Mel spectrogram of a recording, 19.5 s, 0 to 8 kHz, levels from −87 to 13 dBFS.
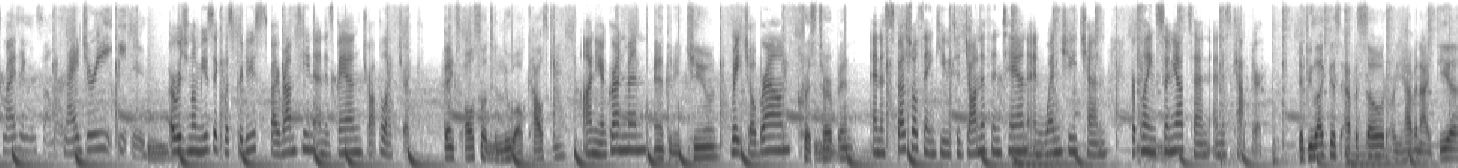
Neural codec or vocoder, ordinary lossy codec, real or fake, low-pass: none; Opus, 32 kbps; real; 7.2 kHz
